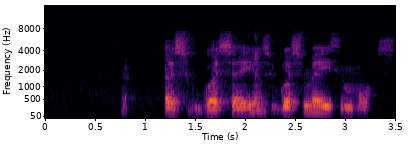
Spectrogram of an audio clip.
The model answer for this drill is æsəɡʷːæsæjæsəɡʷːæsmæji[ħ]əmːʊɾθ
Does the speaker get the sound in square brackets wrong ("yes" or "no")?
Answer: yes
